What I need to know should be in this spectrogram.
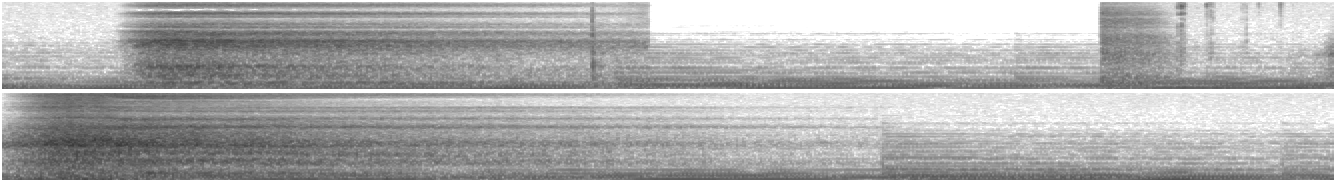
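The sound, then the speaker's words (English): Slow, deep breathing during a guided meditation: a long, airy inhale, a pause, a short sharp breath, then a long, drawn-out exhale. All of it is soft and quiet, with no talking. “So let's go ahead and do as usual and take some deep breaths.”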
